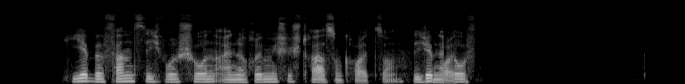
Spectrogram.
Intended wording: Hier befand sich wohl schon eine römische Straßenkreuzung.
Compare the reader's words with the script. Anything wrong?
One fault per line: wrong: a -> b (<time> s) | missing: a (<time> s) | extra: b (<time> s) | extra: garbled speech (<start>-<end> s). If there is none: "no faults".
extra: garbled speech (4.1-4.8 s)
